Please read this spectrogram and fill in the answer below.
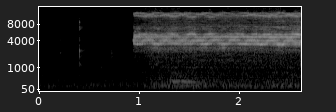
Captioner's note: sonic screwdriver sound effect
